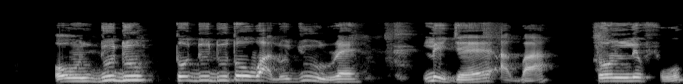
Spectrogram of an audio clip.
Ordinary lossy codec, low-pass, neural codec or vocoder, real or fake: none; 7.2 kHz; none; real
